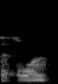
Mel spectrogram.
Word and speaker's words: Saturn: It was by Magix, which was a German company, and I think I walked into there's a place called, it's spelled Saturn, but it's pronounced Saturn.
